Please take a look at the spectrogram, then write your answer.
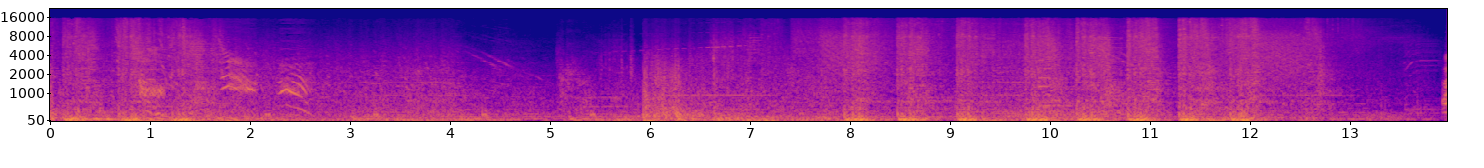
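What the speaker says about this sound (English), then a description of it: "I'm going to have to go ahead and activate my disruptor ammo." Gunfire with disruptor ammo in Mass Effect 2 during a prison fight, bursts of sharp repeated shots with crashes and impacts, moderately loud amid other combat noise.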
